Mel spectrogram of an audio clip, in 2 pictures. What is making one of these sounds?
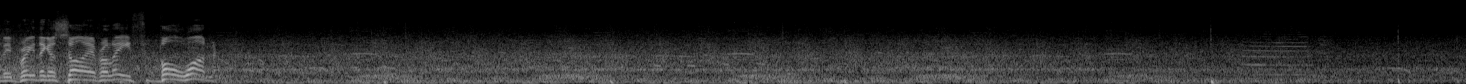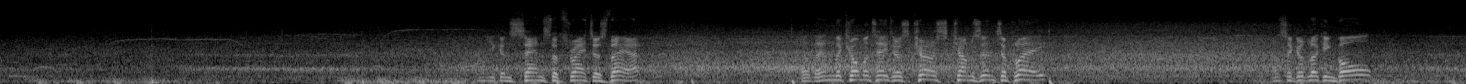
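A large crowd murmurs and cheers steadily in a big stadium.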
